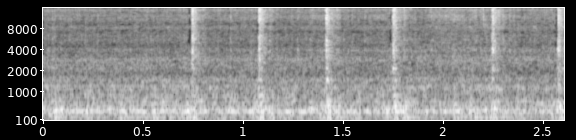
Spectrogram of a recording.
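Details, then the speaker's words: Ford F-250: uneven idle with a dull thump about every third of a second from the exhaust; misfire, injectors heard ticking and all plugs tested working, cause not yet found. "so there is a miss in there somewhere and i've tested all of the fuel injectors"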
